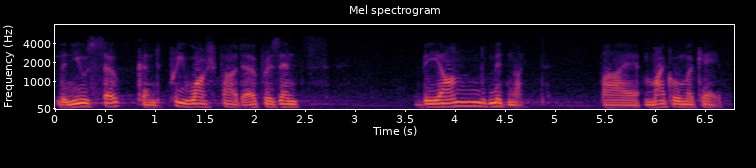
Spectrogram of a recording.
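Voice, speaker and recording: Slow, low male announcer, tinny old radio. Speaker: sponsor announcer. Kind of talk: vintage radio programme announcement. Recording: narrow, noisy old radio recording.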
